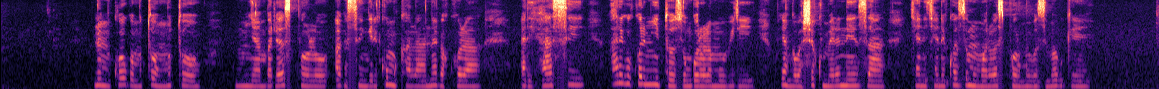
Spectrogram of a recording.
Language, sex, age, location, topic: Kinyarwanda, female, 25-35, Kigali, health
